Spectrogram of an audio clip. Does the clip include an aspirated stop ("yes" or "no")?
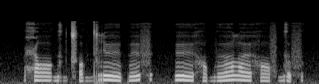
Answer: no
